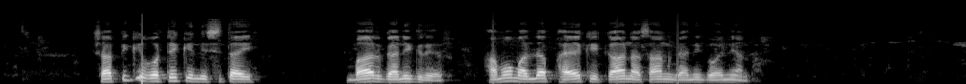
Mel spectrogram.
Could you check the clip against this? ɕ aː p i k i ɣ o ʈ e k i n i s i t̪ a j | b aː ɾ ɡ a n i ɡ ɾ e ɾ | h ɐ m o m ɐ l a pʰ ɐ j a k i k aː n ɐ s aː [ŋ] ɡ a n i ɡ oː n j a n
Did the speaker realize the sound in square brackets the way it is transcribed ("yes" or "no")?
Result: no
